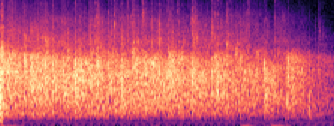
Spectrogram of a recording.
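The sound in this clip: Audience applause at a Vision Sunday gathering: sustained, even clapping from many hands that tapers gradually over several seconds.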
